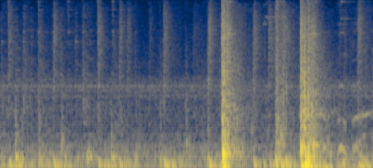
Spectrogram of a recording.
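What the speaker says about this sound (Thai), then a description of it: "ปืนลั่นปืนลั่น" Gunfire in the Arena Breakout video game: two sharp, loud shots about a second apart ring out over a steady, low in-game background rumble.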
